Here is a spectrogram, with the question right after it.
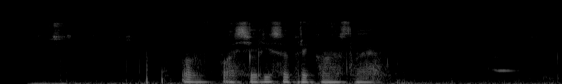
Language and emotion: Russian, neutral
